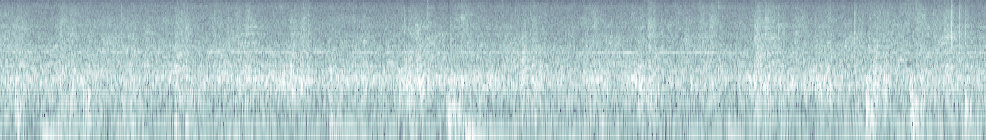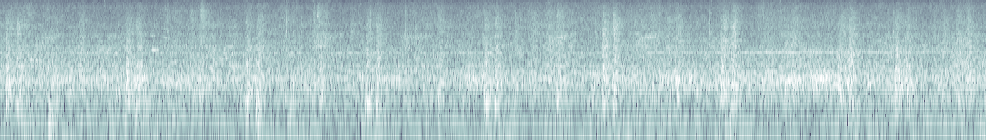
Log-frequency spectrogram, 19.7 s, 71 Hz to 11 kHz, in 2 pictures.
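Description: Ichibata Electric Railway 2100 series electric train running at speed, heard from inside the carriage: a steady rumble of wheels on rail, with frequent clickety-clack over the rail joints and a faint, thin, steady high whine.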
